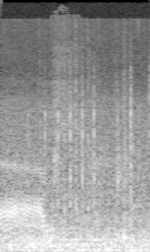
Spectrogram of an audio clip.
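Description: A brief hummed 'um', then several faint computer-keyboard clicks as a new line is opened in the code.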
